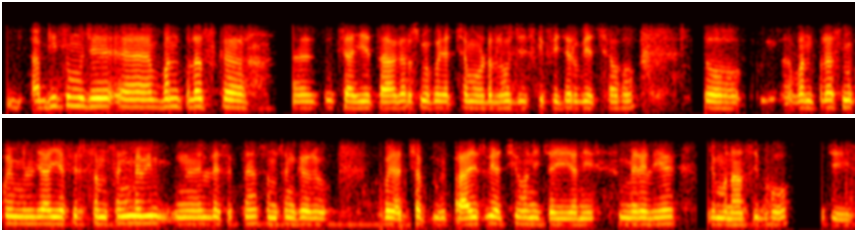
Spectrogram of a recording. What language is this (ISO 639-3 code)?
urd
